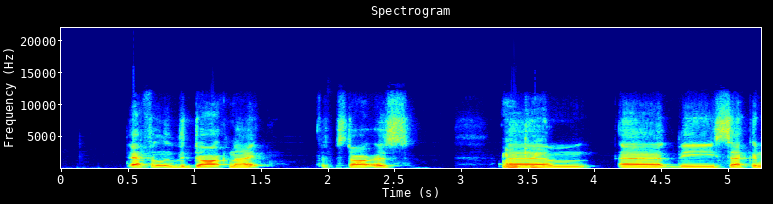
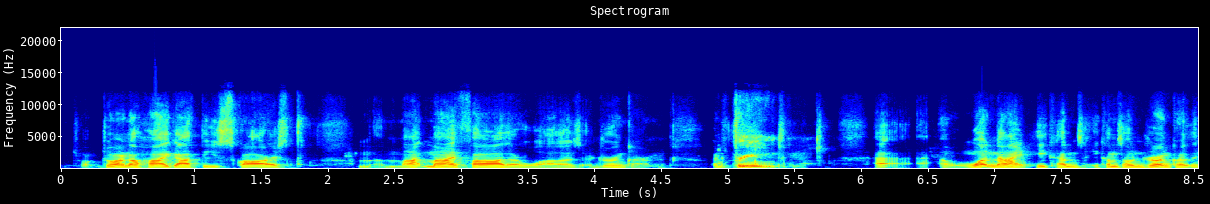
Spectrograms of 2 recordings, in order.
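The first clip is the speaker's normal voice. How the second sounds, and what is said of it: Joker character voice impression. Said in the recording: “my Joker impression ... Because it's spot on”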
